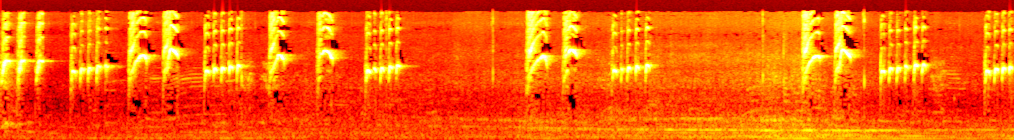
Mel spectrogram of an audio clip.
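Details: Greater green leafbird in lively song, used as a lure for wild birds: bursts of short bright whistled notes and rapid trills alternating with sharp rising upslurred whistles, in phrases under a second long separated by brief pauses, with quiet background.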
